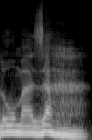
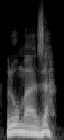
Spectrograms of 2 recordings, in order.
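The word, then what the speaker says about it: لمزة: Maka dalam membaca H-nya harus dialirkan ya dengan desisan. Wailul likulli humazatil lumazah. Bukan lumazah.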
